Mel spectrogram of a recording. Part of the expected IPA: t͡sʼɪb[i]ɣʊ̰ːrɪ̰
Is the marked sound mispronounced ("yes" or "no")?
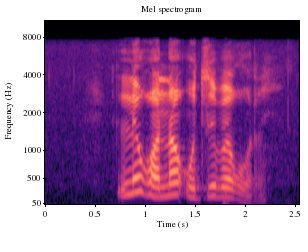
yes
